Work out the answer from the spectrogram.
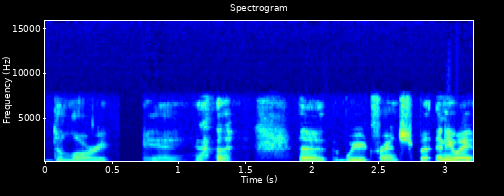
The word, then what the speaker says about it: Deslauriers: I'm my name last name is pronounced de Lori yeah weird French but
